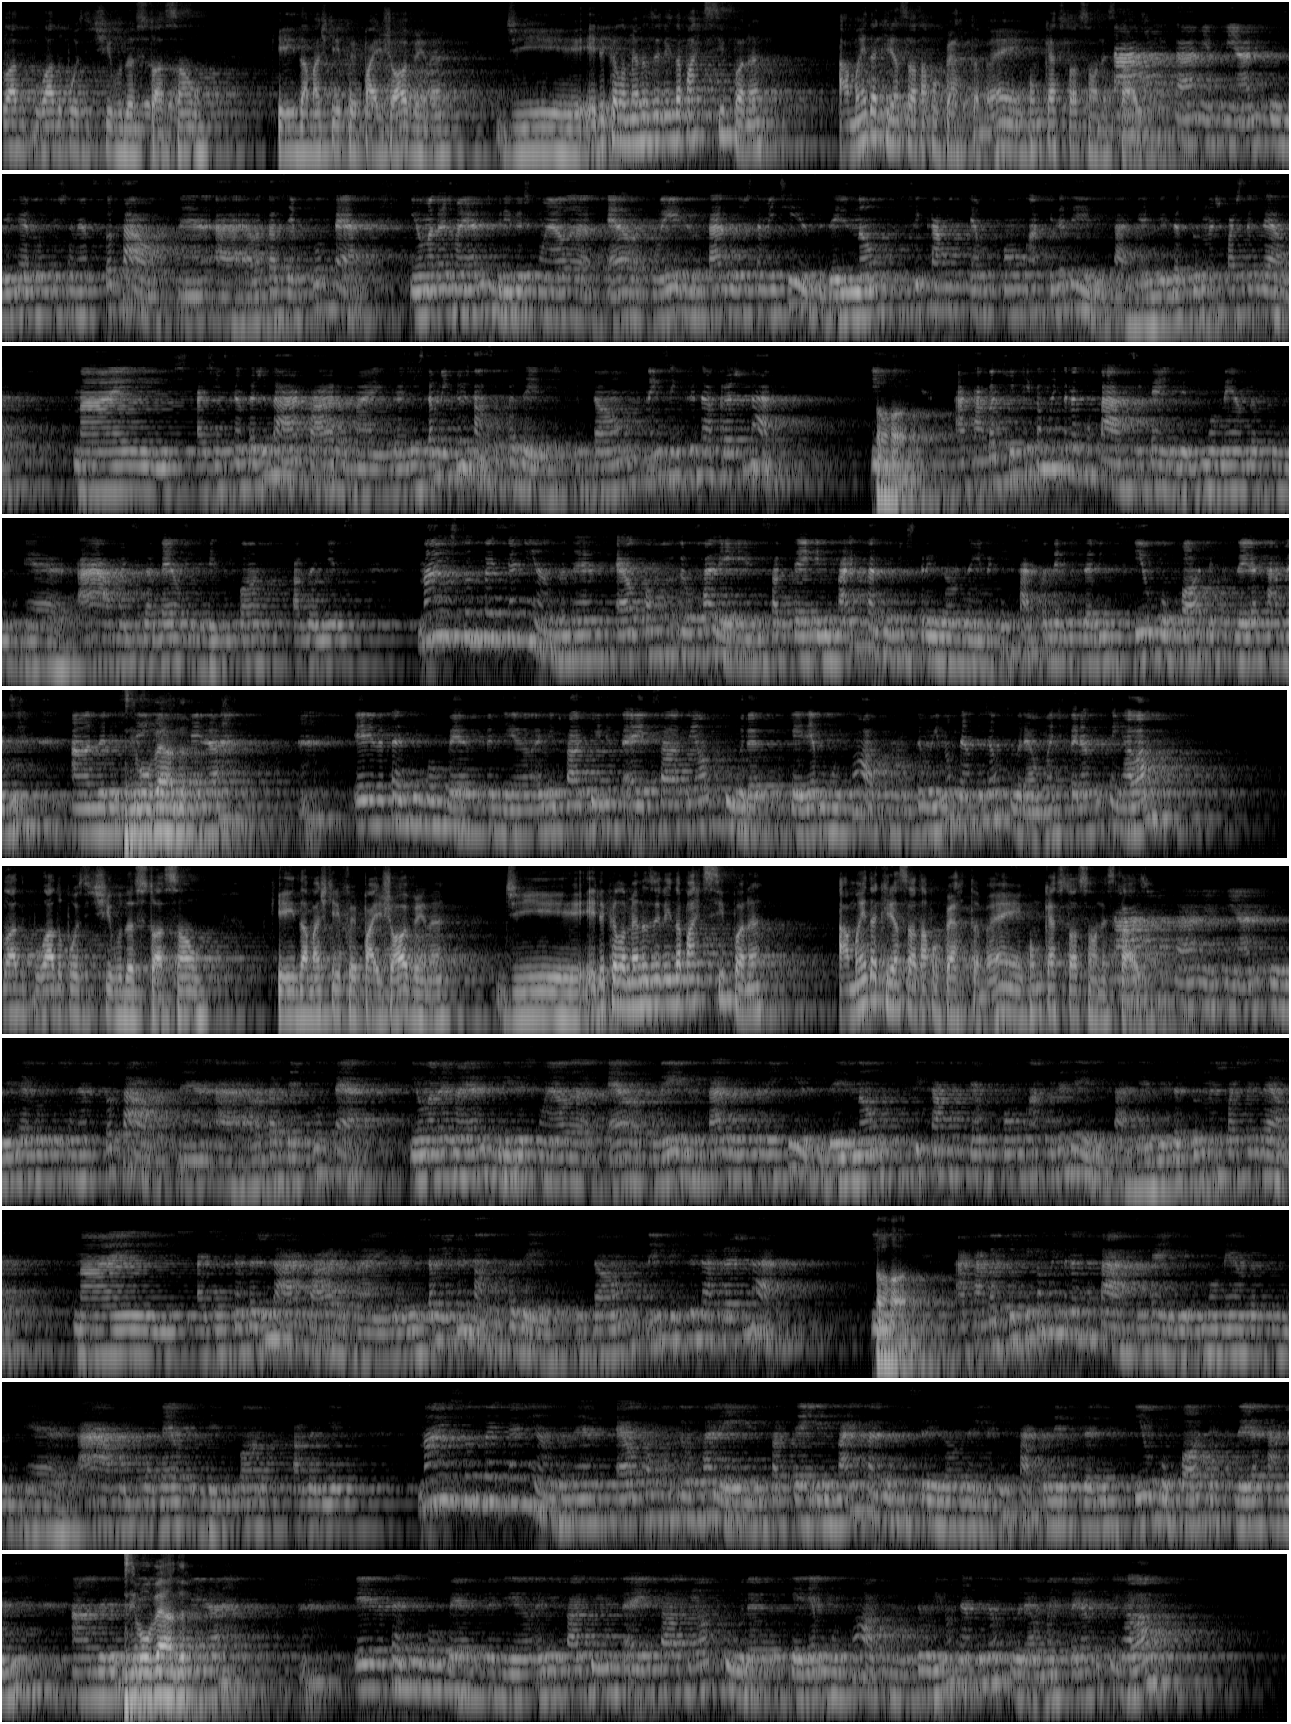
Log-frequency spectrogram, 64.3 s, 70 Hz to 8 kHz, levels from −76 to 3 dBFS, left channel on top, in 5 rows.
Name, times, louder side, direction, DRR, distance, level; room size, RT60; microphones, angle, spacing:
voice 1, 0.0-2.0 2.8-4.5 4.9-7.7 8.4-11.5 34.5-34.9 52.7-53.5, right 3 dB, 70° right, 8 dB, 1.6 m, -31 dB
voice 2, 11.1-25.8 26.4-33.5 34.4-34.7 35.3-42.1 42.8-53.9 54.4-63.0, left 1 dB, 85° left, 0 dB, 4.2 m, -37 dB
29.5 x 14.0 x 9.9 m, 2.5 s
head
